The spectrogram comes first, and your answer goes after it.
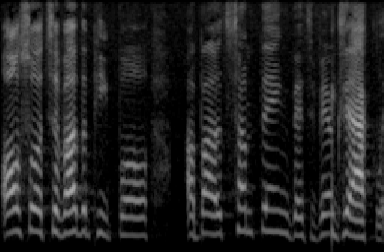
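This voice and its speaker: A woman's fairly high, ordinary speaking voice, with ordinary pitch variation and a dry, close sound with no echo. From Massachusetts, Cape Cod. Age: 60s. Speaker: conference speaker. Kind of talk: conference talk.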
